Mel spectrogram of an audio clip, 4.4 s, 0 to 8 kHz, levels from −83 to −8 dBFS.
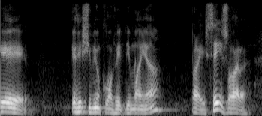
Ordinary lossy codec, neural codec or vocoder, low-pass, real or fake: none; codec, 24 kHz, 3 kbps, HILCodec; 7.2 kHz; fake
